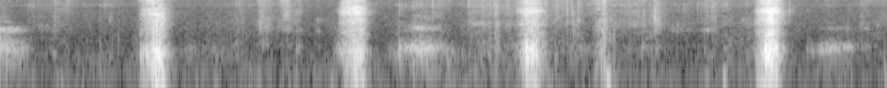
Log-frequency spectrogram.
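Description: Four sharp explosive sneezes with sniffing and softer breathy sounds between them, fitting repeated hay fever sneezing.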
